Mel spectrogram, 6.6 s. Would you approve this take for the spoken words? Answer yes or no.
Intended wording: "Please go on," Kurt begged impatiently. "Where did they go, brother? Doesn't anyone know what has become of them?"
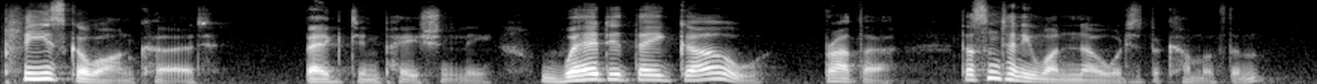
yes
